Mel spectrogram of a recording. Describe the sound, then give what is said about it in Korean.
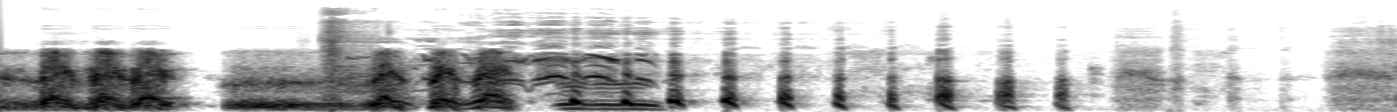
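A game show contestant imitates a flat-faced bulldog barking with gruff, growly barks and grunts, starting in a few throaty bursts, then a string of short, rapid huffing barks that gradually fade out. “예, 불독, 불독이 짖는 소리?”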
